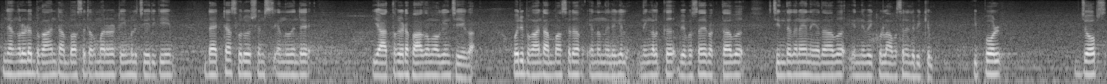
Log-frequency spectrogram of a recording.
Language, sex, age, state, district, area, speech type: Malayalam, male, 30-45, Kerala, Idukki, rural, read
